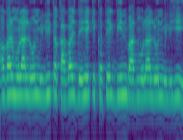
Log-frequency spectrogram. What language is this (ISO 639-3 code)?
hne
